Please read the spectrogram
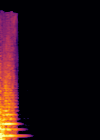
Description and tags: A synthesized horn or trumpet blast being distorted by a modified "My First Pianola" electronic children's toy. The note was originally C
